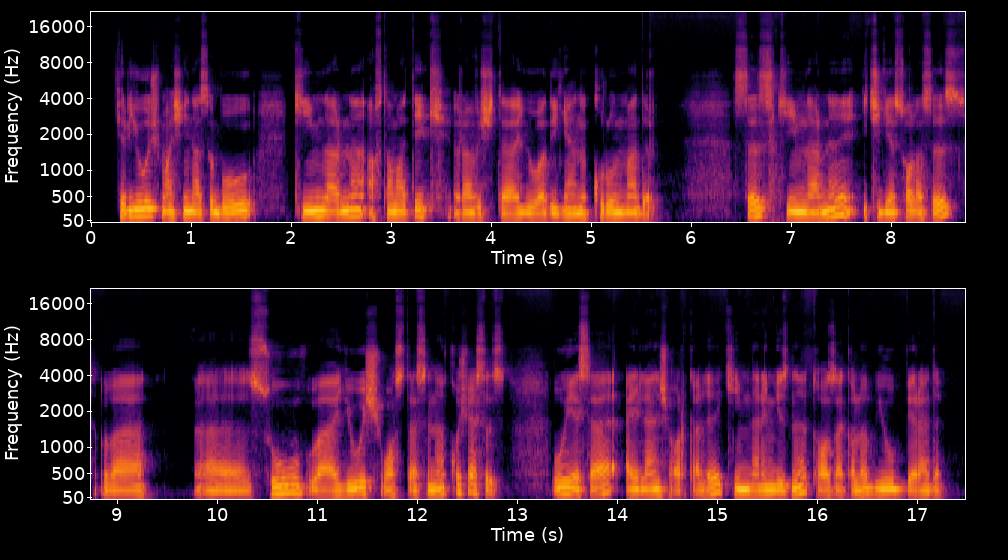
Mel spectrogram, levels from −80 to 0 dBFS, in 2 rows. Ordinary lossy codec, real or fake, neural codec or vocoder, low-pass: none; real; none; none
